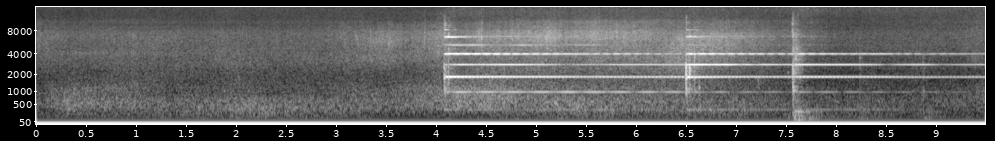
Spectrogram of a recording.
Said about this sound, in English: The ringing of the bell invites us to bring the awareness back to the surface, the surroundings.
